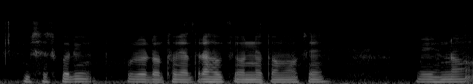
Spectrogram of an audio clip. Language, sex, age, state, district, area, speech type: Odia, male, 30-45, Odisha, Subarnapur, urban, spontaneous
